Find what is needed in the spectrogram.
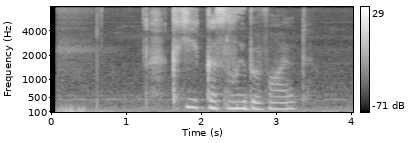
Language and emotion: Russian, angry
